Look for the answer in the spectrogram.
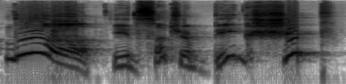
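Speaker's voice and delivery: gentle granny wonder; Granny Pig voice. Acted. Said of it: "said Granny Pig".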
